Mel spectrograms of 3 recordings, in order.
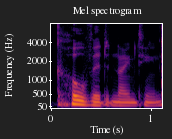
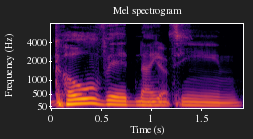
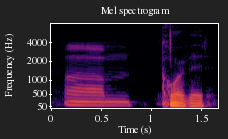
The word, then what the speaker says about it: COVID-19: I was pronouncing it wrong. I added an R for, I guess, phonetic reasons because my brain thought it sounded better. It's not COVID-19, it's COVID-19. – COVID-19.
